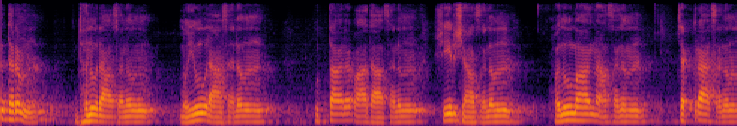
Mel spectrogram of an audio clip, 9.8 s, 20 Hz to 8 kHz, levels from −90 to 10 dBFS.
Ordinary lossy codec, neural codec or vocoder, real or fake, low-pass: none; codec, 16 kHz, 2 kbps, X-Codec, HuBERT features, trained on LibriSpeech; fake; 7.2 kHz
